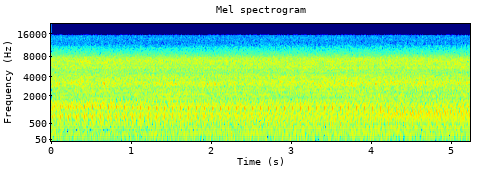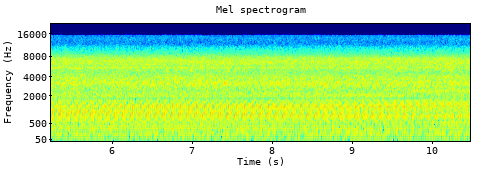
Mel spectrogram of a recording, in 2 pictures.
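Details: Harsh, rapid metallic clatter over an idling engine: turbocharger failure caused by a damaged nozzle ring.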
